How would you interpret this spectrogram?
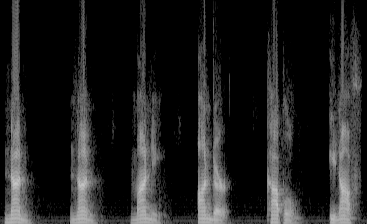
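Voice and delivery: sun, some, money with a very short a; short a demo. Shown as a demonstration. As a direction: clip the vowel short in each word. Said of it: "Esta es una A muy breve, muy corta".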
